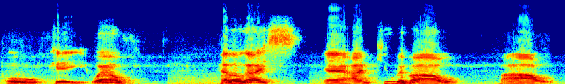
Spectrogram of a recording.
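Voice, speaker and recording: A man from Brazil with a Brazilian Portuguese accent, a comic artist guest speaking English as a second language, halting and searching for words. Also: on the high side, very animated, a bit bright, slight background noise. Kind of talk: casual interview over a call.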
